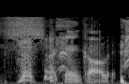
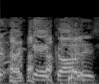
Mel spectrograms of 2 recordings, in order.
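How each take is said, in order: First: Hushed secret whisper. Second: High, laughing repeat. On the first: To the host, a whispered catchphrase. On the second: To the host, laughing as he repeats the phrase. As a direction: laugh through the catchphrase. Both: Real, not acted.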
